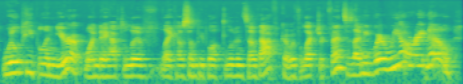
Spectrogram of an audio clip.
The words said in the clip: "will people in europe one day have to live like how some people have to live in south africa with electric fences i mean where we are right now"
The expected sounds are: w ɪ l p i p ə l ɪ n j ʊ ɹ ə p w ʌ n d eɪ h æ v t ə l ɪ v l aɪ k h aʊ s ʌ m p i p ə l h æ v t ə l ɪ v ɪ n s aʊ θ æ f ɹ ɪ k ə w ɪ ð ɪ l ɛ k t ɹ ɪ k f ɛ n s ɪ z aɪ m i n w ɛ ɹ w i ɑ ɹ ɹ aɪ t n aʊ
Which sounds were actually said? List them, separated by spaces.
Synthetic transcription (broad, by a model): w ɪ l p i p l ɪ n j ʊ ɹ ə p w ʌ n d eɪ h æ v t ə l ɪ v l aɪ k h aʊ s ʌ m p i p l h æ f t ə l ɪ v ɪ n s aʊ θ æ f ɹ ɪ k ə w ɪ ð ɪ l ɛ k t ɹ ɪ k f ɛ n s ɪ z aɪ m i n w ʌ ɹ w i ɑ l ɹ aɪ t n aʊ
